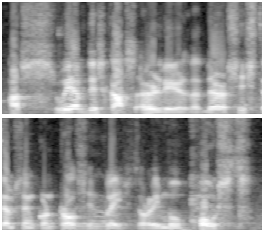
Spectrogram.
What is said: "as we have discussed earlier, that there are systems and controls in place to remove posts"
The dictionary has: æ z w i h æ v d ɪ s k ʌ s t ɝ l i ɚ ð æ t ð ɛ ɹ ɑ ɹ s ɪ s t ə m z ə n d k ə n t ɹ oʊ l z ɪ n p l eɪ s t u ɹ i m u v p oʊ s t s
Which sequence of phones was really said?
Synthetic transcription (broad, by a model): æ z w i h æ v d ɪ s k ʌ s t ɝ l i ɚ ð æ t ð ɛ ɹ ɑ ɹ s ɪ s t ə m s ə n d k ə n t ɹ oʊ l s ɪ n p l eɪ s t u ɹ i m u v p oʊ s t s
